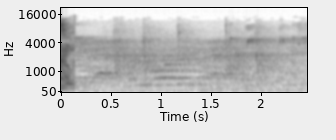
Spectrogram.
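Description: A basketball bouncing on a hardwood gym floor during play, with the hall's live sound around it and a few faint held tones.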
